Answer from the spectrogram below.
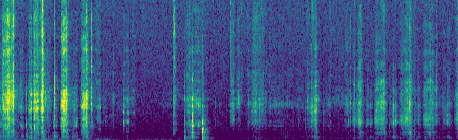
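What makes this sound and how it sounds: A steel chisel makes small scraping cuts into the surface of a solid wooden relief panel, carving the leaves of a damask rose. Short, dry, bright scrapes and crisp clicks come in quick bursts, with quieter pauses between them and one sharper cut near the middle. The sound is light and thin, with almost no low end.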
